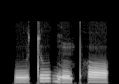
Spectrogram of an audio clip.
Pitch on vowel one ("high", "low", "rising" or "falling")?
low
